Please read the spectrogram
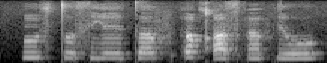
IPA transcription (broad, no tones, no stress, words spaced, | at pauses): ũst̪ʊsjet̪ɐf ʔʊqʼɐsʔœ̃fɾʲo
